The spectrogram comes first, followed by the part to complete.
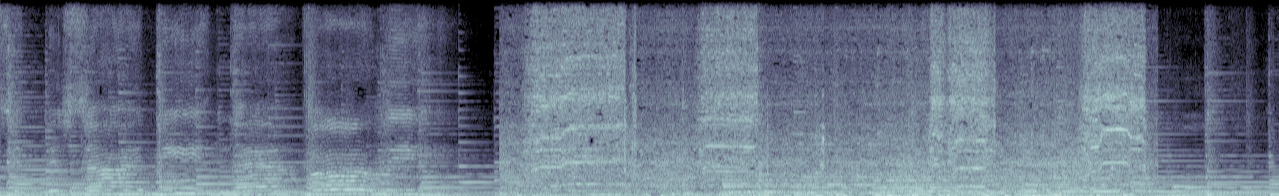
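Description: Background music plays throughout; from about five seconds in, a cordless drill runs several times over it, driving screws into small rosewood bearers, its motor whine rising and falling.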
